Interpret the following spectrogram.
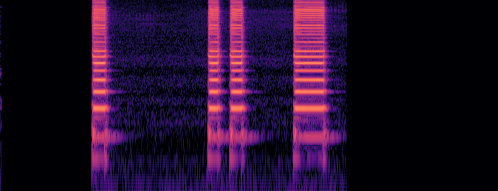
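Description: Vehicle horn honking four times: a short toot, then a quick double toot, then a longer honk of about half a second.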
